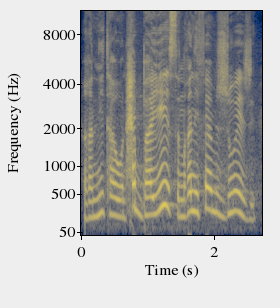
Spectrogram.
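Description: A woman's voice: fairly high pitch, racing. A Tunisian woman, a singer guest on a talk show, chatting emotionally and singing live. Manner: emotional, tearful about her brother.

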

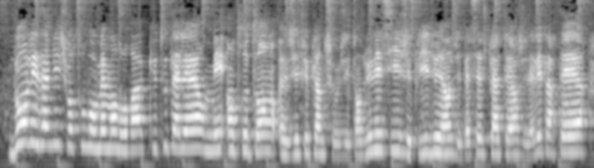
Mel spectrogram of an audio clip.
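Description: A woman's voice: high-pitched, fairly even intonation, a little fast, faint music behind. Chatty young woman in an echoey room. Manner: chatty, many fillers and restarts. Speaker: vlogger. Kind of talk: casual vlog chat to camera. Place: her home, indoors.

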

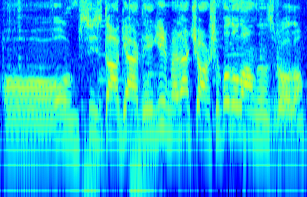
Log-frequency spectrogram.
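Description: A blunt, folksy mentor. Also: male voice, sits high, lively intonation, brisk. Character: blunt older mentor, teasing. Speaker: master craftsman and mentor. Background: background music.

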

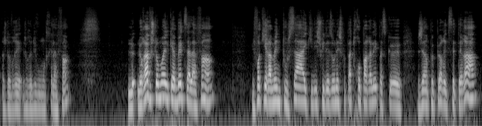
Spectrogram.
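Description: A man, a rabbi giving a lesson over a video call. He declaims passages loudly, then translates them more calmly, and often repeats words as he searches for them. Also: on the high side. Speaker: rabbi teaching.

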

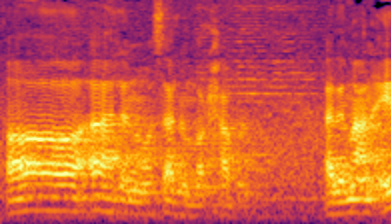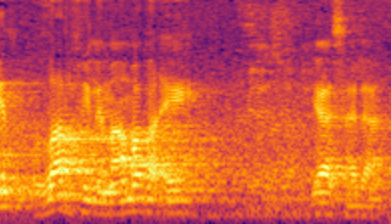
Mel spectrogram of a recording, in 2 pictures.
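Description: A man lecturing on Arabic grammar with an Egyptian accent, often pausing to quiz his students on the answer. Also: medium pitch, a little hiss or hum. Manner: questioning students, coaxing answers. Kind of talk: classroom lecture. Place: large mosque hall. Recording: echoey hall with faint ambience.

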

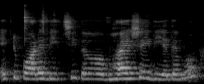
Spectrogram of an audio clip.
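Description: A woman's voice: high voice, fairly even intonation, racing. A young woman chatting casually to her viewers in a home vlog, talking with many fillers and restarts. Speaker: vlogger.

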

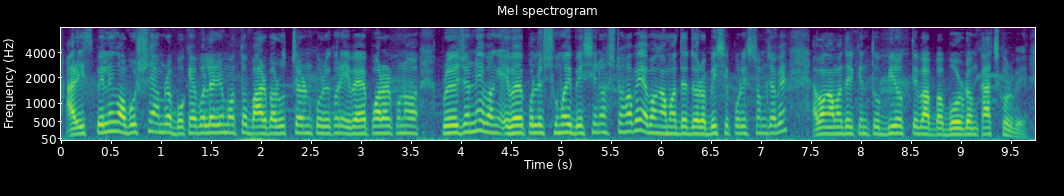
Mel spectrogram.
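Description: A young man tutoring students for an entrance exam, spelling words out letter by letter. He speaks at a very rapid clip in a fairly high voice. His manner is that of a direct spoken lesson. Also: fairly even intonation, a little mellow, smooth, muffled recording. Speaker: admission test English tutor.

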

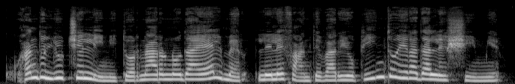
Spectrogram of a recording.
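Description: A woman reading a children's picture book aloud in a calm, gentle narrating voice. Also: a little high, moderate pace. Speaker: storyteller. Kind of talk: children's story read-aloud.

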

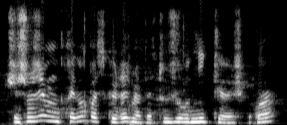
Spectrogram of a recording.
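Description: A woman giving casual, chatty commentary while playing an online game, excitable and prone to stammering and repeating herself. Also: on the high side, racing, rough recording. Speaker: gaming YouTuber.

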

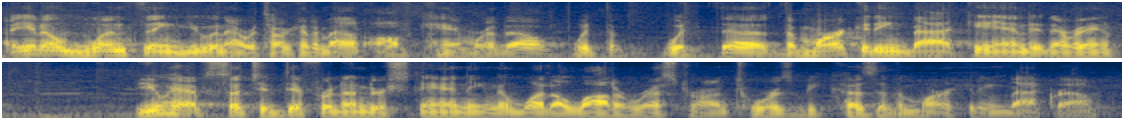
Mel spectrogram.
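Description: Gravelly-voiced man hosting with faint music. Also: mid-range voice, steady tone, quick pace. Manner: upbeat, joking, eats while talking. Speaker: show host. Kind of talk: casual interview. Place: brick-walled restaurant booth, indoors. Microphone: lapel mic.

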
